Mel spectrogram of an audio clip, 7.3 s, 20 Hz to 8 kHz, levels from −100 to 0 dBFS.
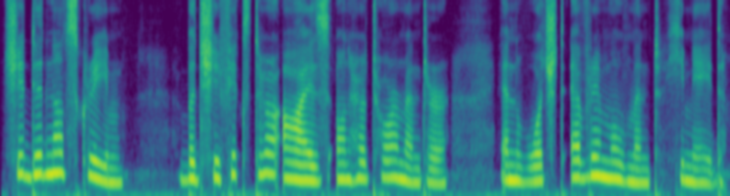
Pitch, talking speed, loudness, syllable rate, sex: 200 Hz, 150 wpm, -18 LUFS, 4.3 syllables/s, female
